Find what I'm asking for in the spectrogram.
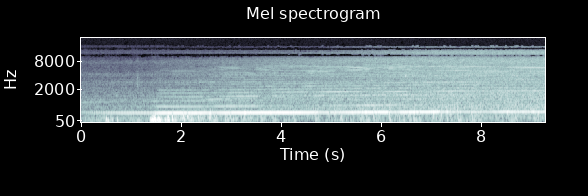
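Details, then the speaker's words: Dyson Pure Cool Me BP01 fan/purifier powered on: steady slightly rising buzzing whistle over the airflow, gone without the filter; caused by a dirty filter-to-case seal, fixed by cleaning and reseating the gasket. "Turn on the power... There is a whistling noise"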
